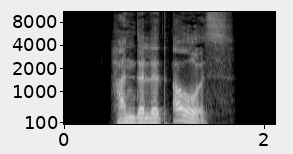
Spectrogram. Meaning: second-person plural subjunctive I of aushandeln
- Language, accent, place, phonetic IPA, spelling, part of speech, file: German, Germany, Berlin, [ˌhandələt ˈaʊ̯s], handelet aus, verb, De-handelet aus.ogg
